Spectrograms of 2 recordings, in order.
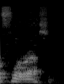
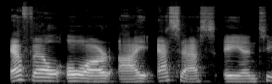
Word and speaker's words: Florissant: Or fluorescent. Depending on how you pronounce it. I No, it's spelled um f l o r i s s a n t.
